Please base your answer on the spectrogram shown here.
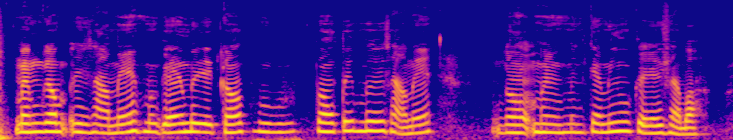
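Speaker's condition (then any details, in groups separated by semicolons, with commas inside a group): Cerebral palsy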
